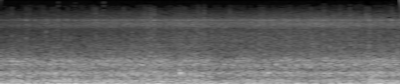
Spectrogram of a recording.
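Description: A bus engine hums close by.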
